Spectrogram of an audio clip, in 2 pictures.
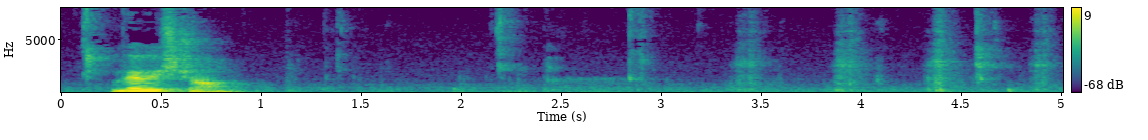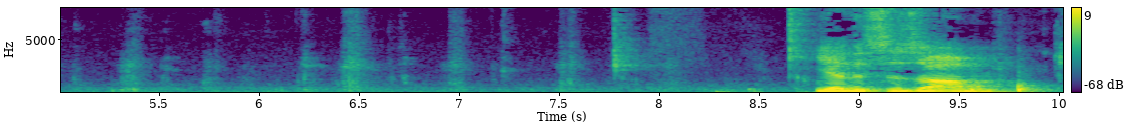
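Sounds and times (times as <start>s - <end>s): faint chewing crunches: 1.0s - 8.8s.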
